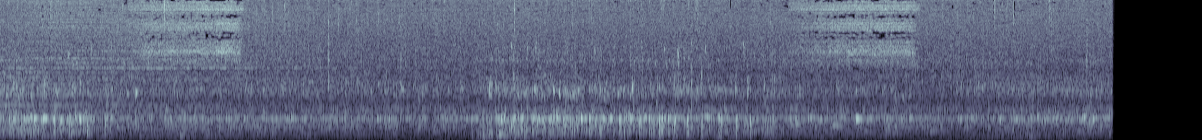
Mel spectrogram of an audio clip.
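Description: Underwater sound of scuba regulator breathing: a hiss of inhalation about two seconds in and again near the end, and a louder bubbling exhale in the middle, over a steady hum. The sound cuts off just before the end.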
